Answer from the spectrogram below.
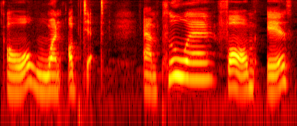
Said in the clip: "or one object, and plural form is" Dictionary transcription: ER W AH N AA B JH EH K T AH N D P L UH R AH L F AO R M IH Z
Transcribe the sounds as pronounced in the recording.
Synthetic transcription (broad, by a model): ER W AH N AA B JH EH K T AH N P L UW AH F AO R M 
